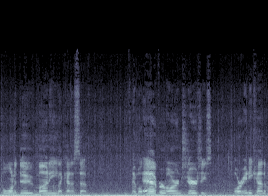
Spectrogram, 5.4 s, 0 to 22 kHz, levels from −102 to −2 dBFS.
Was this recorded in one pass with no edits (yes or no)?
no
